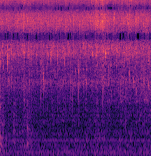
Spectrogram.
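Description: Garlic frying in a small amount of melted butter, giving a dense, steady crackling sizzle that stays close and loud throughout with no pauses.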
